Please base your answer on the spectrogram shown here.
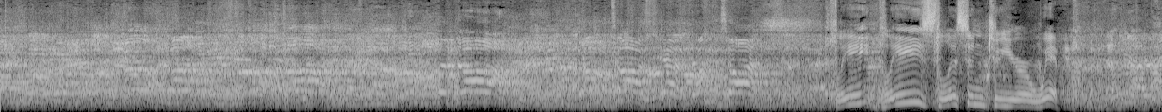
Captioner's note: yelling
